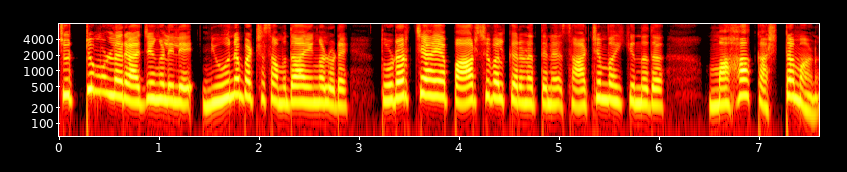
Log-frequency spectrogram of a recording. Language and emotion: Malayalam, angry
